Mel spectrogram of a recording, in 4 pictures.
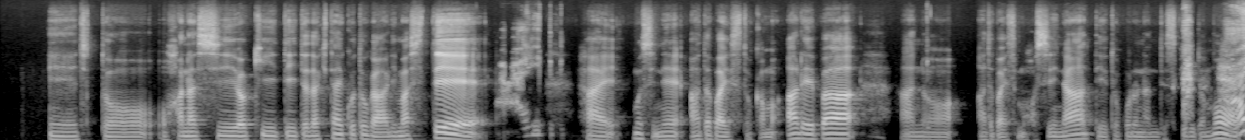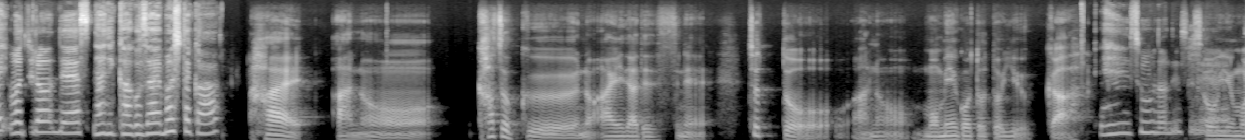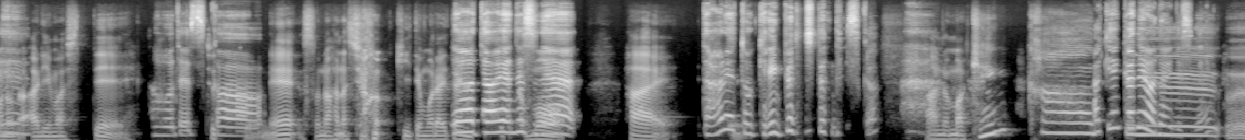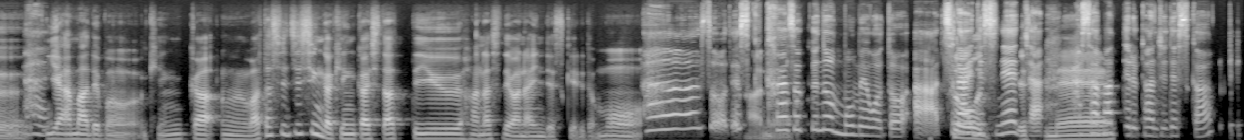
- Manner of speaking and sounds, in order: other background noise; laughing while speaking: "話を"; laughing while speaking: "喧嘩したんですか？"
- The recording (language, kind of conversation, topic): Japanese, advice, 家族の価値観と自分の考えが対立しているとき、大きな決断をどうすればよいですか？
